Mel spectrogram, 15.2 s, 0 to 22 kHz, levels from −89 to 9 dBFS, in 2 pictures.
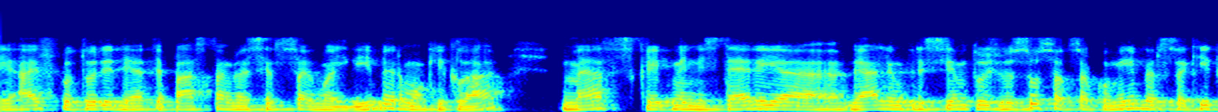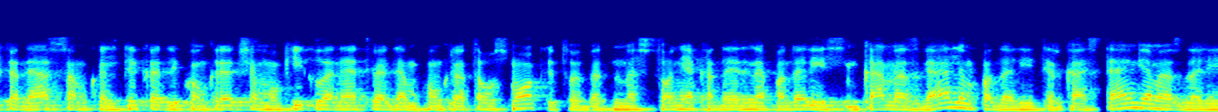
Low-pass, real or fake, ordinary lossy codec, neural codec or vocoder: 5.4 kHz; fake; Opus, 24 kbps; autoencoder, 48 kHz, 128 numbers a frame, DAC-VAE, trained on Japanese speech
